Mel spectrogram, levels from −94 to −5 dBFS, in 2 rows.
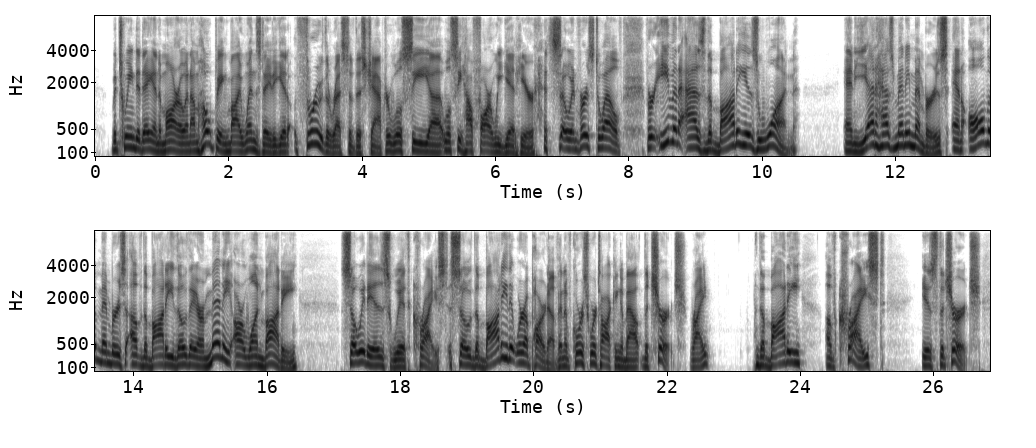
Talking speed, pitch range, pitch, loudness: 190 wpm, 115-165 Hz, 135 Hz, -16 LUFS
